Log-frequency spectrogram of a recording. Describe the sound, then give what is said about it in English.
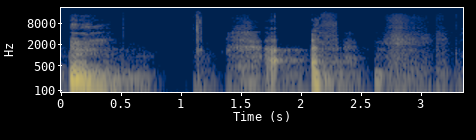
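A person clears their throat, starting with one loud, rough burst followed by a few shorter, softer raspy vocal sounds with brief pauses between them. “Don't you hate when you get a little hick in your throat?”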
